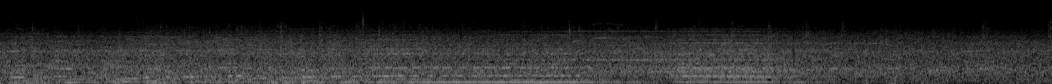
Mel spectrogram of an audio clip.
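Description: Ballpark music over the stadium loudspeakers, a few held notes, heard faintly over a steady crowd murmur.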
